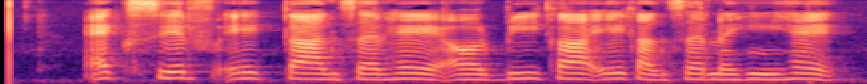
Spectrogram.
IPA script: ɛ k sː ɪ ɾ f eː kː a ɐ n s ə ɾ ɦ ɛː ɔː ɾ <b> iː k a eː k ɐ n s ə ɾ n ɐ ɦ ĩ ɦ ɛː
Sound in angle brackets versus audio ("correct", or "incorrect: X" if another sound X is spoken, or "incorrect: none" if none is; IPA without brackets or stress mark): correct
